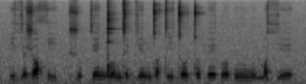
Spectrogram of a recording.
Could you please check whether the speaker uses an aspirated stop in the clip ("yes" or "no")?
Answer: no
